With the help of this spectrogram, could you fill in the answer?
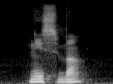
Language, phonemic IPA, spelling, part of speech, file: Arabic, /nis.ba/, نسبة, noun, Ar-نسبة.ogg
- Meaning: 1. verbal noun of نَسَبَ (nasaba) (form I) 2. relationship, affiliation 3. connection, relation 4. agreement 5. ratio, proportion 6. rate 7. percentage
